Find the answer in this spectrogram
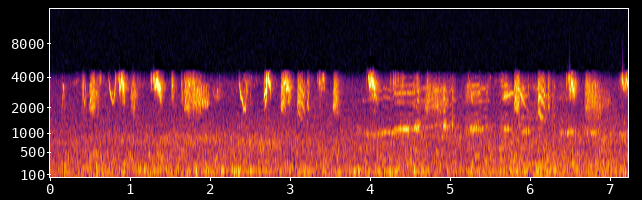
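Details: Birds in a willow tree on a sunny 7 October 2022 chirp and trill busily, with bright, high notes tumbling over one another.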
